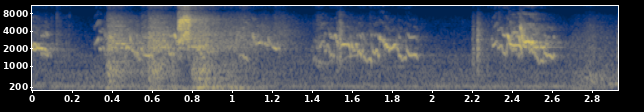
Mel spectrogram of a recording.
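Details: Pet budgerigar chattering as if trying to talk, giving a harsh, buzzy squawk followed by two shorter bursts of scratchy chirping notes.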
